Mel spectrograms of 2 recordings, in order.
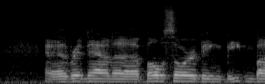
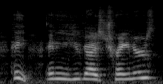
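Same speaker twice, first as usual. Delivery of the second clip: put-on girl voice; 9 semitones higher than usual. Girl approaching the heroes.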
